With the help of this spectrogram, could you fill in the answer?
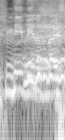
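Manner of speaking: laughing. Real, not acted. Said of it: "laughing at himself".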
